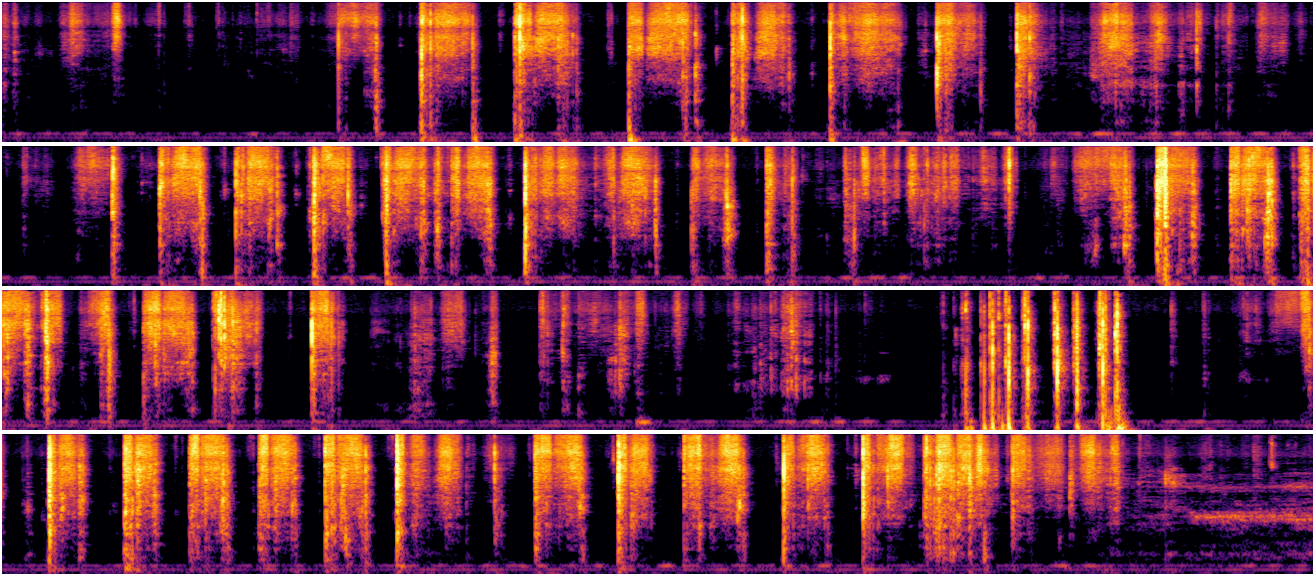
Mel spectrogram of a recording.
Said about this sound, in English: So I'm going to shuffle these cards and stop talking for a moment.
